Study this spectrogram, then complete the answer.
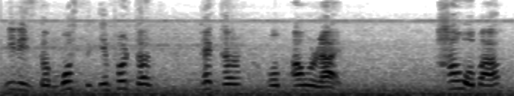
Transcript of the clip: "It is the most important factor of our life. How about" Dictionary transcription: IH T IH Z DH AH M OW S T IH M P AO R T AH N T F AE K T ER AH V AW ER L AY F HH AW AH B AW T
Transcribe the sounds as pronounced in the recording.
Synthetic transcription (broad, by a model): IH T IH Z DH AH M OW S T IH M P AO R T AH N T P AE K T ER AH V AW ER L AY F HH AW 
